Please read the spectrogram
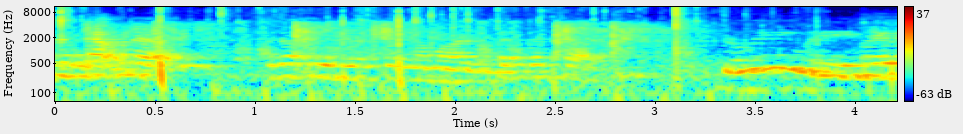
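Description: Indistinct voices talking, with a few short sharp clicks in between.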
